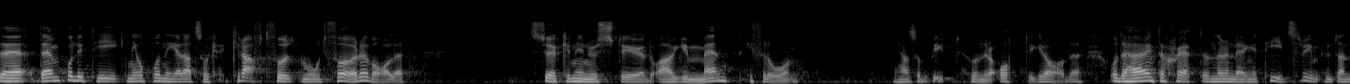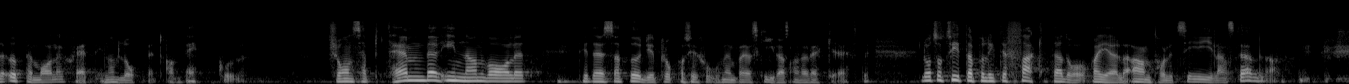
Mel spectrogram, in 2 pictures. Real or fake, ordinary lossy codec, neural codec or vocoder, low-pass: fake; none; codec, 16 kHz, 2 kbps, X-Codec, HuBERT features, trained on LibriSpeech; none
